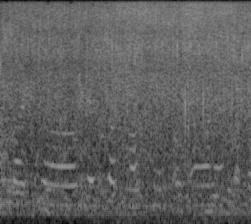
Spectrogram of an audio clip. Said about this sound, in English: That's the sound of the sausages sizzling.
